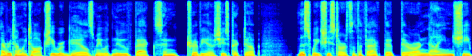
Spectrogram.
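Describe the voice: The speaker uses plain reading aloud with ordinary pitch variation.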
